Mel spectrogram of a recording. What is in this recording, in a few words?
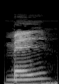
swedish me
